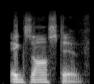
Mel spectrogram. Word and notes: exhaustive: American English

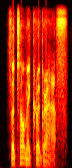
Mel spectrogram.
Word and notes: photomicrograph: British English

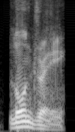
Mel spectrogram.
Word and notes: laundry: British English

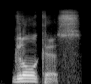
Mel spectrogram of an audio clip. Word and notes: glaucous: British English

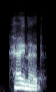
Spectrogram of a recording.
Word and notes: hennaed: Indian

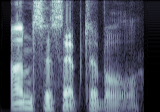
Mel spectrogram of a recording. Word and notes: Unsusceptible: British English

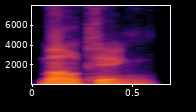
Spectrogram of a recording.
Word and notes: mounting: American English

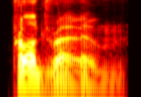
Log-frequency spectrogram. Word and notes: prodrome: British English

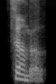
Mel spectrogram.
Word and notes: thermal: Indian

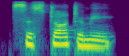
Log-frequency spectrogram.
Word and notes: cystotomy: Indian

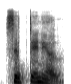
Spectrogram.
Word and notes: septennial: Indian

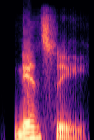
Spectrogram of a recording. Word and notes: nancy: American English

